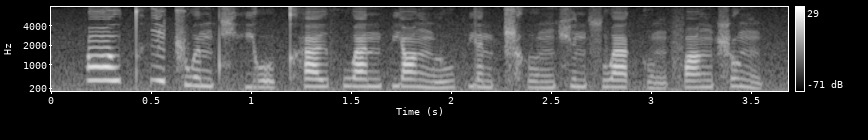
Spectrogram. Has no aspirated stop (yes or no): no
